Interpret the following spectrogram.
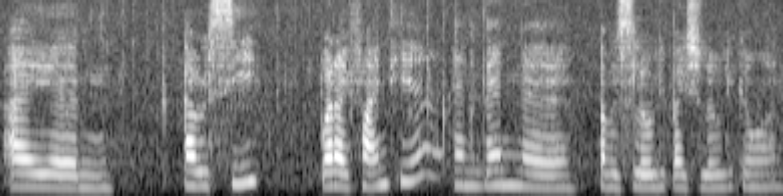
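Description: A middle-aged woman from Denmark speaks in a thoughtful, searching way, often repeating words as she feels her way forward. Her voice sits at an ordinary middle pitch. Faint outdoor ambience runs behind her. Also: fairly even intonation, moderate pace, darkish tone, distant mic, a little hiss or hum, low-quality recording. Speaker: visual artist. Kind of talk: casual interview. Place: outdoors by a whitewashed stone wall.

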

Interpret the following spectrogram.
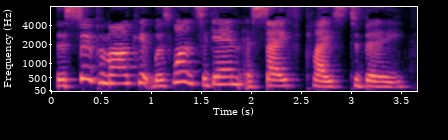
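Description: A woman's voice: medium pitch, animated, a little slow, fairly bright tone. A woman in her thirties with an Australian accent, a preschool teacher reading a storybook aloud expressively with comments for young children. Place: small bright room indoors.

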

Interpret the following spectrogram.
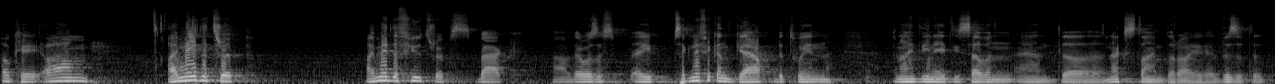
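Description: A middle-aged man from Gaza telling a personal story to a conference audience into a handheld mic, halting with frequent ums and restarts. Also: medium pitch, steady tone, dark tone. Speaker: conference speaker. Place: large hall with a stage. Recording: long hall reverb, faint ambience.

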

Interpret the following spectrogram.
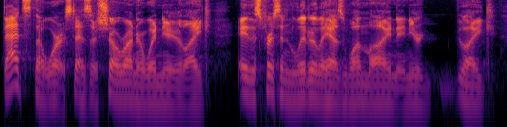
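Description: A middle-aged man talks in a medium-pitched voice. He is a casual podcast host who feels his way through sentences haltingly and informally. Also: a bit bright. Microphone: boom-arm podcast microphone, headphones.

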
